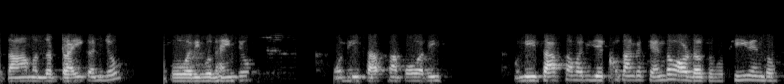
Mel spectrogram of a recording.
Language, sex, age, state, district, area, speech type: Sindhi, female, 45-60, Uttar Pradesh, Lucknow, rural, conversation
